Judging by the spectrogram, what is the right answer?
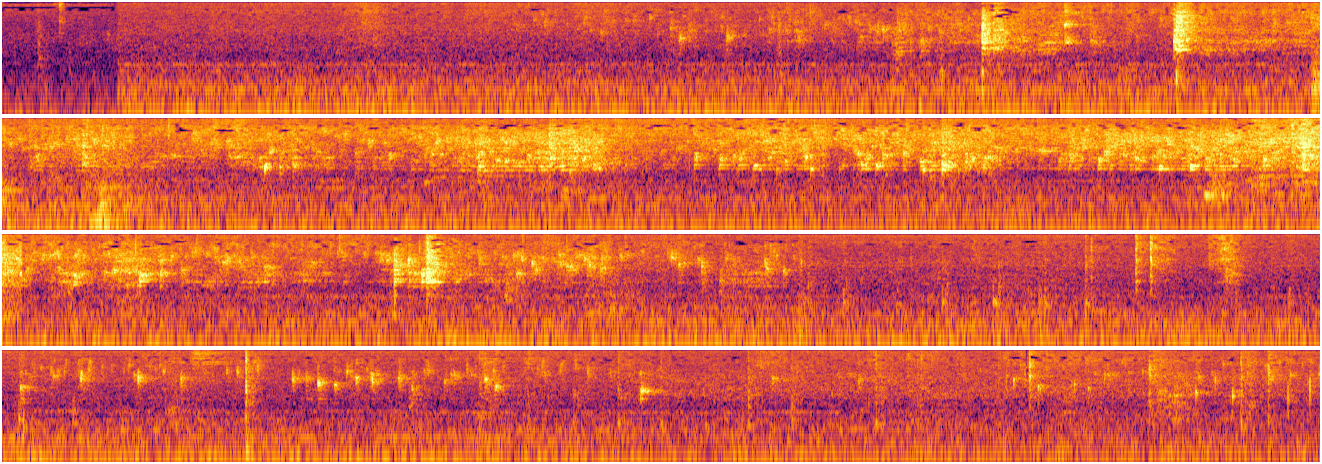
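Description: Large wok over a gas burner: a steady low hum and hiss of the burner and heating oil, with a metal wok spatula scraping and clinking against the steel.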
